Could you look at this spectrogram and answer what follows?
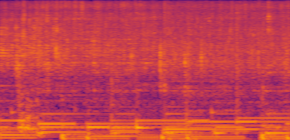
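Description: Pumpkin leaves and diced potatoes fry in hot oil, giving a steady, loud sizzle with stirring noises over it and no talk.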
